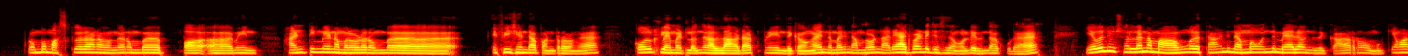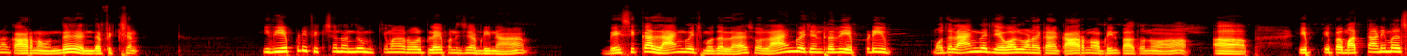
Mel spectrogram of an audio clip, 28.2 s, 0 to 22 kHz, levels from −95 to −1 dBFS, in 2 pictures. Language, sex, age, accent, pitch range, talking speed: Tamil, male, 20-39, native, 150-195 Hz, 140 wpm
